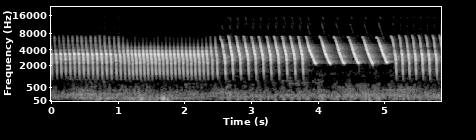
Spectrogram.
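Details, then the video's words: Breeding-condition canary singing constantly, its unique phrases aimed at provoking other canaries to answer: a long, rolling rapid trill, then a series of ringing up-and-down sweeps that gradually slow. "Semua burung kenari pasti langsung nyaut !! tembakan unik kenari gacor birahi"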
